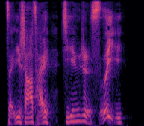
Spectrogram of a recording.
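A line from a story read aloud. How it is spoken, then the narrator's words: Through gritted teeth. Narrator (Chinese): 毗咬牙切齿，曰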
